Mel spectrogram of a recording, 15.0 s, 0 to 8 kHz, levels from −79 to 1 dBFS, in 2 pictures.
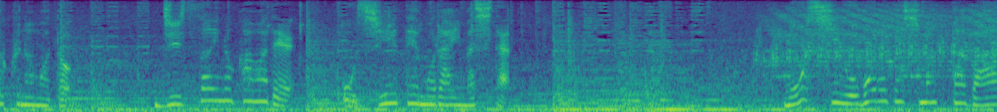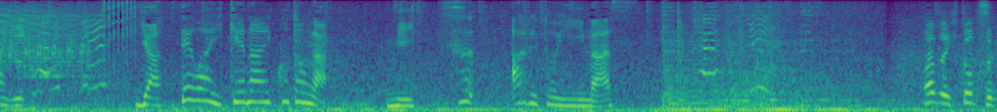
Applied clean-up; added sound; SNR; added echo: none; Walk, footsteps; 11 dB; none.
